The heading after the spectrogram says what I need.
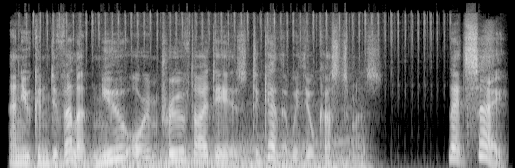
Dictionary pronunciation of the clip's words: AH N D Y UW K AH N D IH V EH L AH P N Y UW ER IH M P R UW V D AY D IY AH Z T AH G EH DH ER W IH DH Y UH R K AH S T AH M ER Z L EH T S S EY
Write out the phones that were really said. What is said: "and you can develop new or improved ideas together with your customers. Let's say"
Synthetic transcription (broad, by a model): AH N Y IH K AH N D IH V EH L AH P N Y UW ER IH M P R UW V D AY D IY AH Z T AH G EH DH ER W IH DH Y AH R K AH S T AH M ER Z L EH T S S EY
